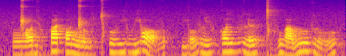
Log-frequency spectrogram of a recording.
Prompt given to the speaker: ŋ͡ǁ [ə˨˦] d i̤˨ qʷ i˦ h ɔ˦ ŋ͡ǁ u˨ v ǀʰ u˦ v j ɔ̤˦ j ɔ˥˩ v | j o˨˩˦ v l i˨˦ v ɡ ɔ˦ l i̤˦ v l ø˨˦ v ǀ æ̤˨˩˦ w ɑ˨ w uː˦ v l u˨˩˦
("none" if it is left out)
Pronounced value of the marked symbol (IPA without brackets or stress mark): ɔ˨˦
